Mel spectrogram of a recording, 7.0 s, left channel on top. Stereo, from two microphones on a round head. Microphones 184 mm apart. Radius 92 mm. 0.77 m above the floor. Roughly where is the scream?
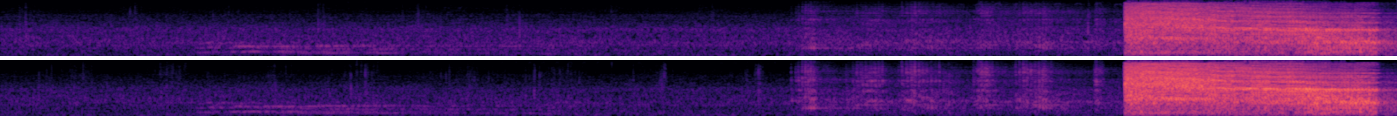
Right.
